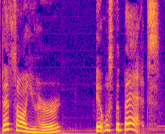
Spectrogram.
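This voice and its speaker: An excitable little hippo boy from a children's storybook, acted out by a woman reader. The voice is high and moves freely up and down, with a slow, childlike delivery over music. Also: husky, heavily acted. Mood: excited, earnest.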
